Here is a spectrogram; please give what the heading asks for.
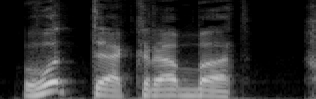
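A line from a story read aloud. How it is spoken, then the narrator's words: Snort. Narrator (Russian): хмыкнул напалм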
